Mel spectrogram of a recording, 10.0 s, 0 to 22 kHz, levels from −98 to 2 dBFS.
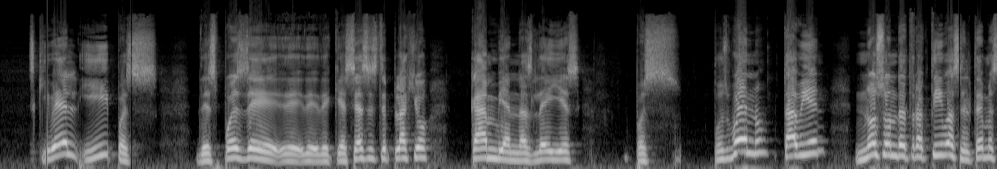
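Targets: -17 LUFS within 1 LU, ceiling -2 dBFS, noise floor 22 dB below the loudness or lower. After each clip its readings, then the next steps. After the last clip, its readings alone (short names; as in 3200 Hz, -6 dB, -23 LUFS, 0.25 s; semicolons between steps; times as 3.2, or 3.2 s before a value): clipped 0.6%; flat tops at -16.0 dBFS; dropouts 3; longest dropout 18 ms; loudness -27.0 LUFS; peak -16.0 dBFS; loudness target -17.0 LUFS
-> clip repair -16 dBFS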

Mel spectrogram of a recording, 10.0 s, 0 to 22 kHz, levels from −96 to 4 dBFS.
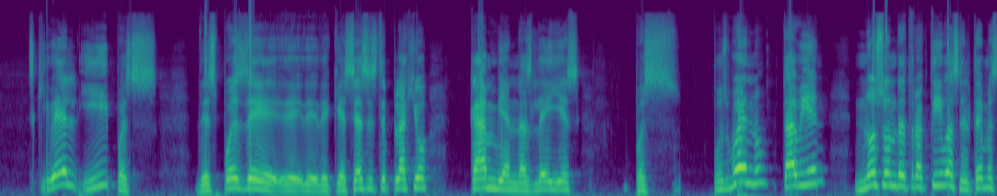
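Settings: clipped 0.0%; dropouts 3; longest dropout 18 ms
-> interpolate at 0.45/1.3/9.58, 18 ms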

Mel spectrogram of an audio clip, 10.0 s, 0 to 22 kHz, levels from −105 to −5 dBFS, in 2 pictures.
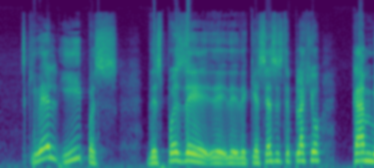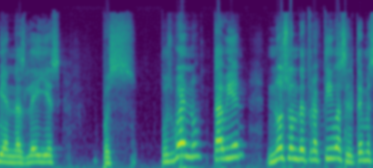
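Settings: dropouts 0; loudness -26.5 LUFS; peak -7.0 dBFS; loudness target -17.0 LUFS
-> gain +9.5 dB; limiter -2 dBFS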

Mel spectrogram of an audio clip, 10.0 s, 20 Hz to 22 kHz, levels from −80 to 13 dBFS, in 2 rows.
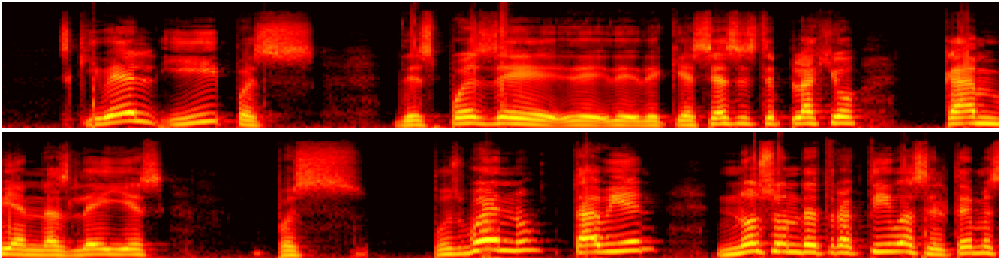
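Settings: loudness -17.5 LUFS; peak -2.0 dBFS; noise floor -57 dBFS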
